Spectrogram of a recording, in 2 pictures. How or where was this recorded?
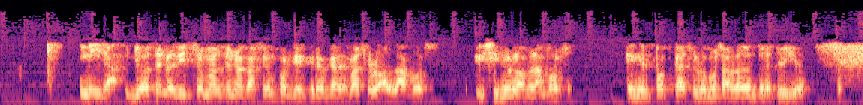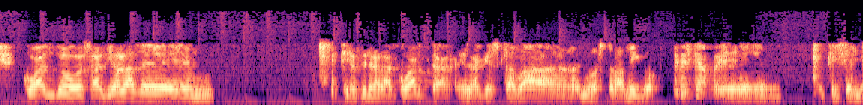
phone line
